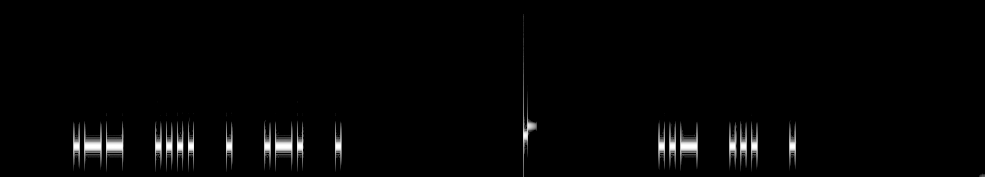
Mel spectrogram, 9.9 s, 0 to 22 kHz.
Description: Morse code, heard as a keyed tone, about 22 wpm, spaced as for 16 wpm, 700 Hz. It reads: WHERE USE
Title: 2x Character Spacing - Top 200 Words - 22wpm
